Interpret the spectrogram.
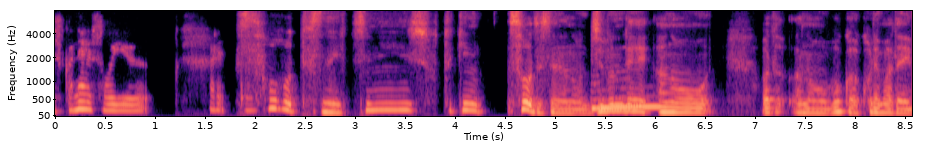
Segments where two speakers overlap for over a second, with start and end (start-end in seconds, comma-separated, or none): none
